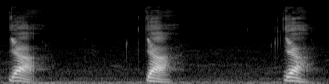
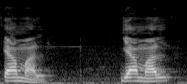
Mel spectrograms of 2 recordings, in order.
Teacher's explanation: une consonne dont l'articulation se situe au niveau du palais dur, la partie supérieure du dedans de la bouche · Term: Palatale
